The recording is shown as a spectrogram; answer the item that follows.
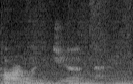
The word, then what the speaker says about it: Harlingen: just have to say, we always called it Harlingen with a soft G.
